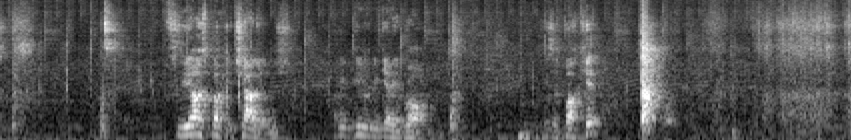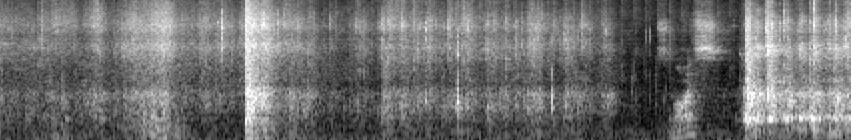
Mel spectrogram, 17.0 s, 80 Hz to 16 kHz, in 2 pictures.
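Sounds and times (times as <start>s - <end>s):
plastic bag rustling: 7.0s - 14.8s
ice cubes crunching clatter: 7.7s - 14.7s, 16.0s - 17.0s.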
